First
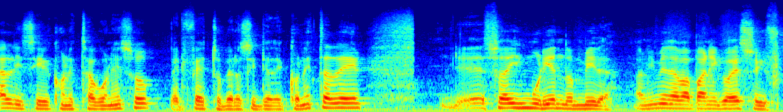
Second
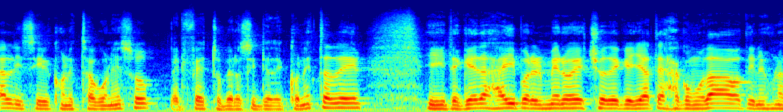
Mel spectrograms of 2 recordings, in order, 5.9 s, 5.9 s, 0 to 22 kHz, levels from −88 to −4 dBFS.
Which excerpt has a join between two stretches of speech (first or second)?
first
